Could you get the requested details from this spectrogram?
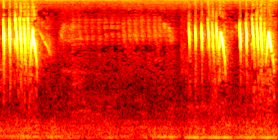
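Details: Bar-winged prinia, ngebren and nembak singing style for training birds: clusters of quick, high stuttered chirps ending in a falling slur, split by a soft, thin, level whistled note.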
